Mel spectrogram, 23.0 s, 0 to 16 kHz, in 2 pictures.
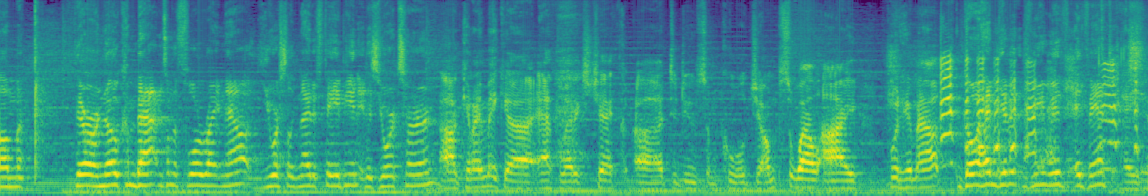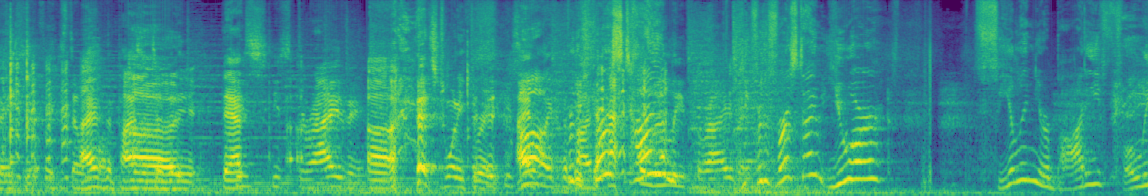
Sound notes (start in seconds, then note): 12.3 laughing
